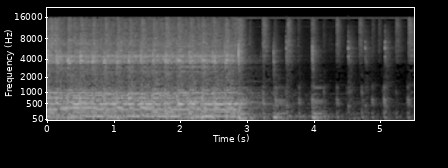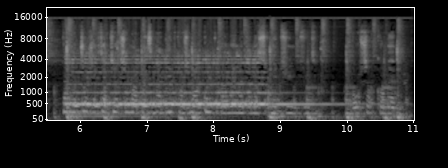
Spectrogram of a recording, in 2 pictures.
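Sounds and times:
bass line: 0.0s - 4.6s, 5.8s - 11.0s
electric guitar: 0.0s - 11.0s.

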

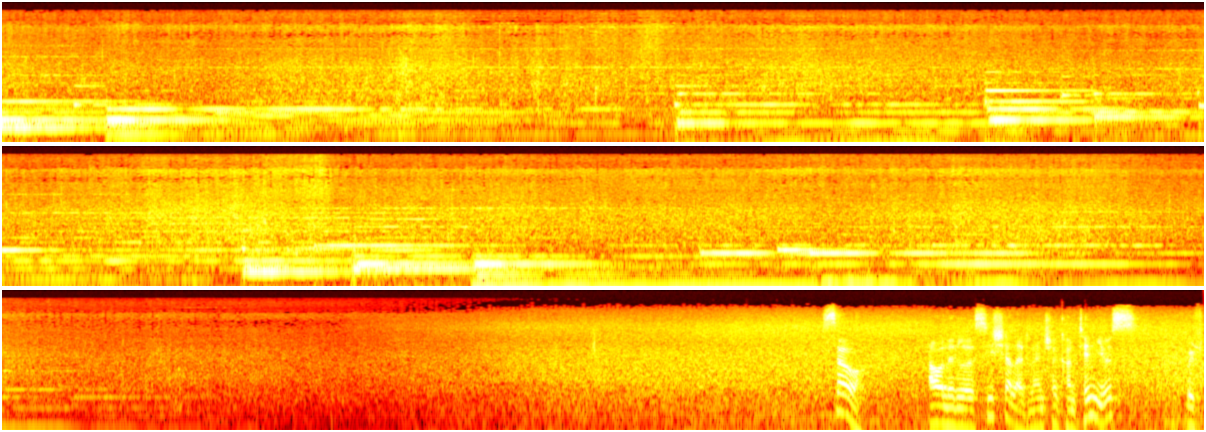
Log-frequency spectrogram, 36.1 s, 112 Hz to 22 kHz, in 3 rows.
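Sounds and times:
calm instrumental music: 0.0s - 25.9s
surf rushing: 0.0s - 27.0s, 28.7s - 36.0s.

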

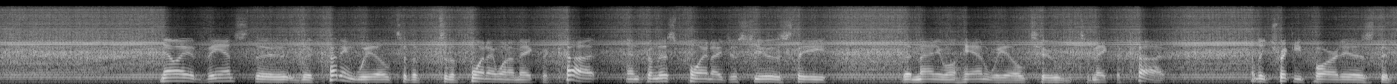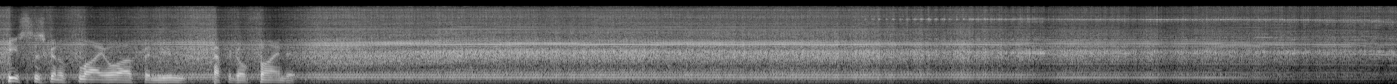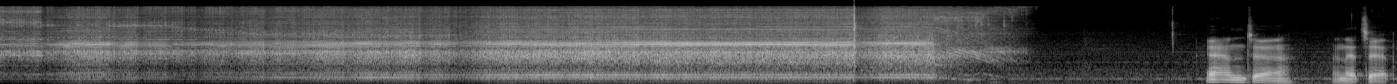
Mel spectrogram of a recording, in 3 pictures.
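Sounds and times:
lathe motor running: 0.0s - 38.3s
rotary tool grinding steel rod: 0.0s - 38.3s.

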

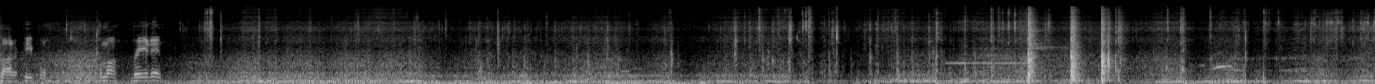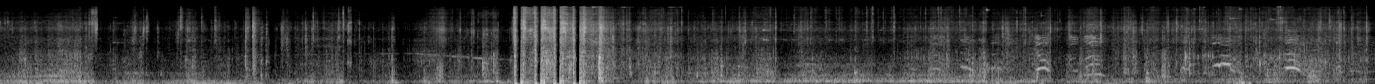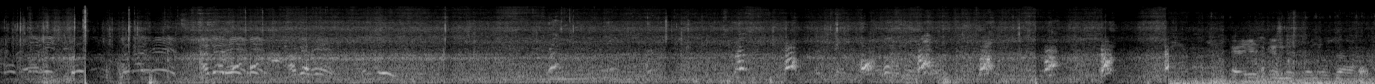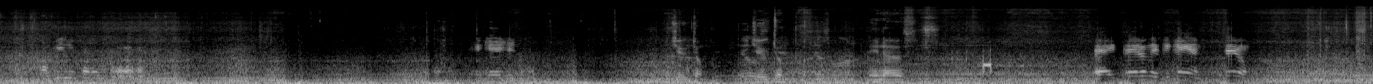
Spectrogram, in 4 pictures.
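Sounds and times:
car engine and road noise: 0.0s - 54.9s
gunshots: 18.9s - 20.0s.

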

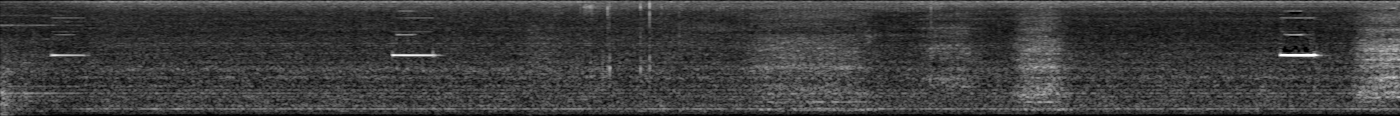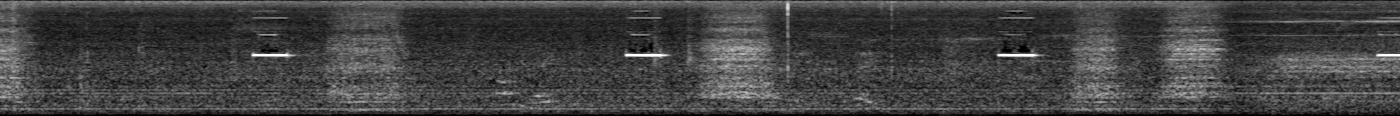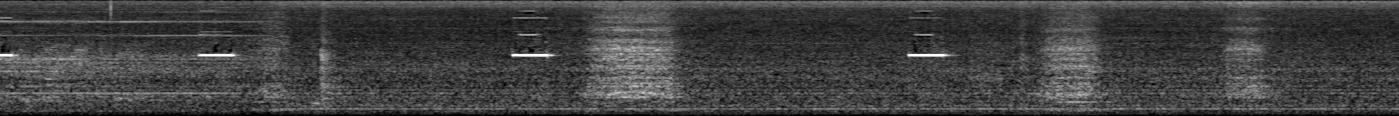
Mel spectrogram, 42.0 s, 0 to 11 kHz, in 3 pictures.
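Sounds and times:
machine whirring: 0.0s - 1.0s, 23.3s - 31.8s
steady low hum: 0.0s - 41.9s
short high beeps: 27.8s - 28.3s, 29.0s - 30.4s.

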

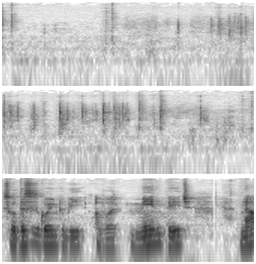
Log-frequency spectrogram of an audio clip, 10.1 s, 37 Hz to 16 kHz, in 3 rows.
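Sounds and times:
computer keyboard typing: 2.3s - 6.8s.

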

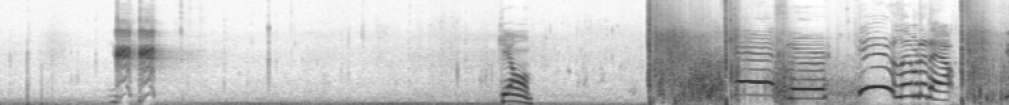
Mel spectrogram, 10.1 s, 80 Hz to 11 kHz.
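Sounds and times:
steady low rumble: 0.0s - 10.0s
duck quacks: 1.1s - 1.8s.

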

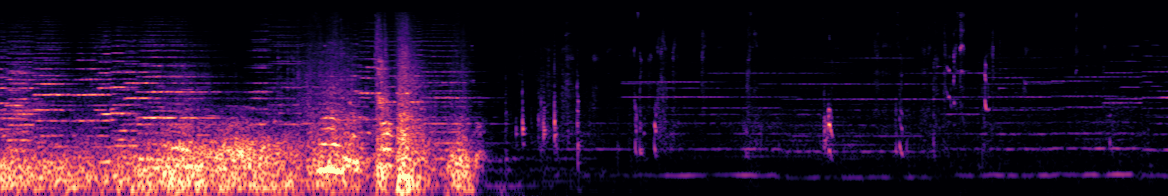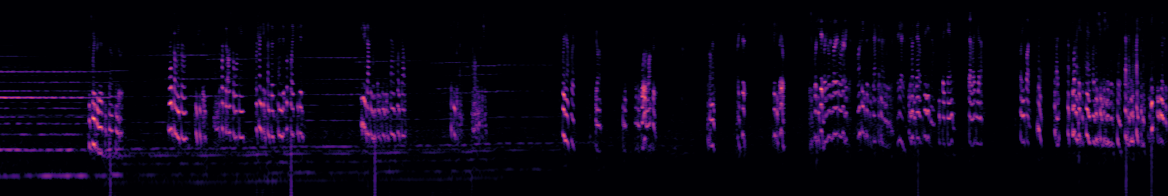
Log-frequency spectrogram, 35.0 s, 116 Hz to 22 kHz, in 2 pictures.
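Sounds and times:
film score held notes: 0.0s - 29.8s
sped-up squeaky dialogue: 12.3s - 15.2s, 18.8s - 19.4s, 20.0s - 25.0s, 25.9s - 27.4s, 28.1s - 35.0s.

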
